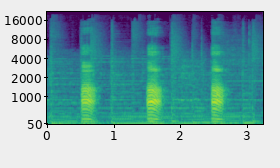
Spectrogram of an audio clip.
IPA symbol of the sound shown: ɑ:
